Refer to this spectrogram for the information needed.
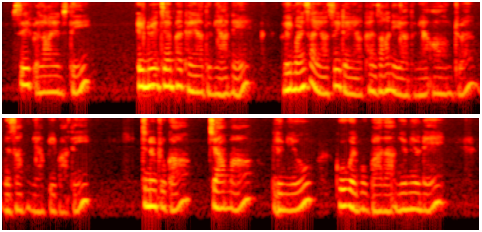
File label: burmese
